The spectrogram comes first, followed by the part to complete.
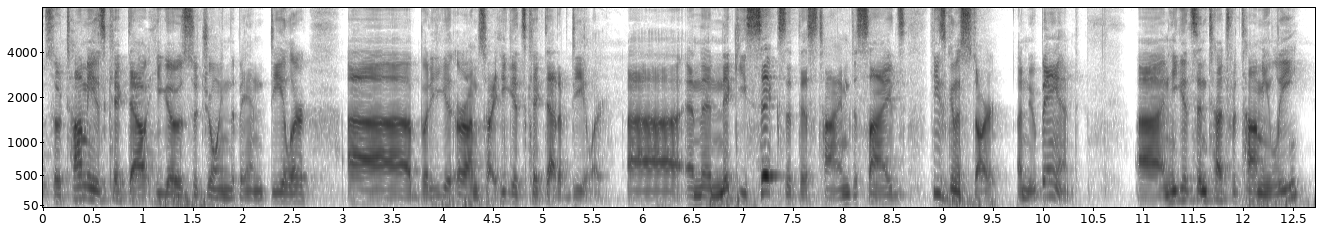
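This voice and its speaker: A man with a fairly low, bright and forceful voice hosts a podcast. He tells stories from his notes in a casual, informal way and is happy to swear. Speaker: podcast host and storyteller.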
